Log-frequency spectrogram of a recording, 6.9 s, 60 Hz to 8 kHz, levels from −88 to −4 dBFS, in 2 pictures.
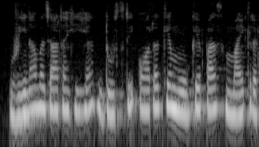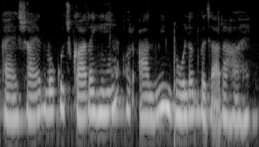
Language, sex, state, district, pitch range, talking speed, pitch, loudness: Hindi, female, Bihar, East Champaran, 175-215 Hz, 215 wpm, 190 Hz, -30 LUFS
